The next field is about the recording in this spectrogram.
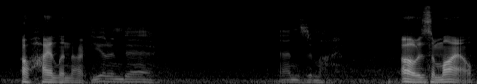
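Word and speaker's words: Dzemael: high and zile oh zile apparently yeah I guess the D is silent but four houses to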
